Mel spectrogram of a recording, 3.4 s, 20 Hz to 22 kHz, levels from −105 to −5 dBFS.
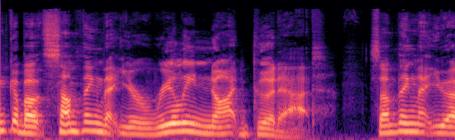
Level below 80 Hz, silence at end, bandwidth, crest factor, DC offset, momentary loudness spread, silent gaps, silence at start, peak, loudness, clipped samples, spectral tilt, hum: -62 dBFS; 0 s; 16.5 kHz; 18 dB; under 0.1%; 9 LU; none; 0 s; -6 dBFS; -24 LUFS; under 0.1%; -6 dB/octave; none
